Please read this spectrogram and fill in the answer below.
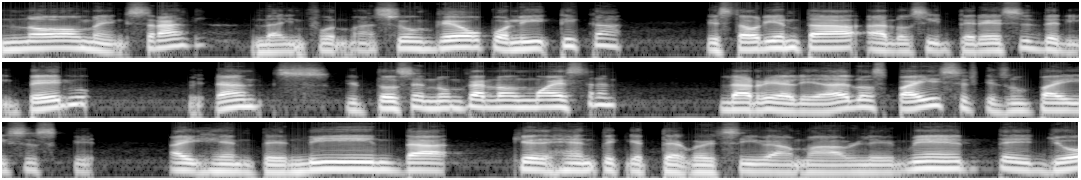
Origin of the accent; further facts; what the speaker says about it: Costa Rica; Por lo menos como costarricense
